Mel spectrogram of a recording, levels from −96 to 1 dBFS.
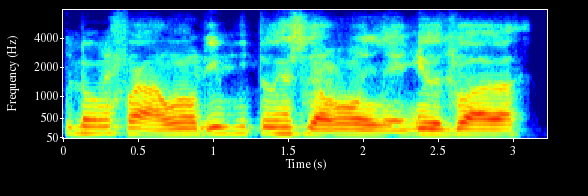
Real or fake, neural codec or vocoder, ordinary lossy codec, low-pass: fake; codec, 16 kHz, 1 kbps, FunCodec, trained on LibriTTS, 50 frames a second; none; none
